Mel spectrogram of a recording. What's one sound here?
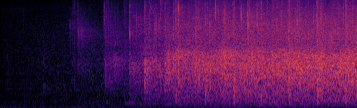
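An orchestra's strings play along.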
